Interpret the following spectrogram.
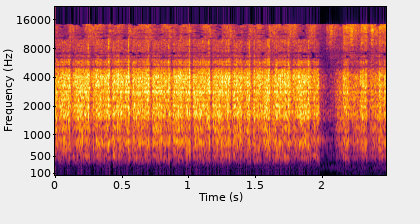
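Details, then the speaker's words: Wine refrigerator RFI heard on the AM broadcast band on a nearby radio: loud rough pulsing buzz with brief dropouts; noise lessens higher up into shortwave. "one of the more egregious examples of noise in my house is this wine [Applause] refrigerator"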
